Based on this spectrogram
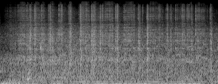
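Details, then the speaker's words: New, better MIG welder used on a Hellcat Charger 6-speed swap build: a steady, even frying-bacon crackle with no pops or stutters, a stable arc; normal MIG welding. "Listen to this welder, guys. Everyone was talking about he wasn't frying bacon. He's frying bacon now."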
